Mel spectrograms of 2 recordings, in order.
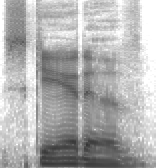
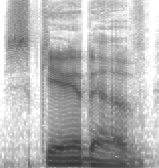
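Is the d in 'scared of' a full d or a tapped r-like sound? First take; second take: tapped; tapped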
